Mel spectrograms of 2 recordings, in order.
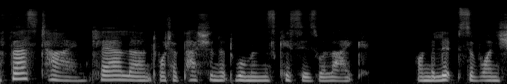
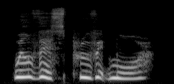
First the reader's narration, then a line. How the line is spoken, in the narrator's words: cried Tess desperately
